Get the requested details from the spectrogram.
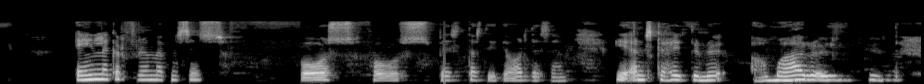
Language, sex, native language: Icelandic, male, Icelandic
